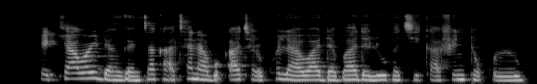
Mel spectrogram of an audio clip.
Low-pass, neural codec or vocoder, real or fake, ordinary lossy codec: 10.8 kHz; none; real; none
